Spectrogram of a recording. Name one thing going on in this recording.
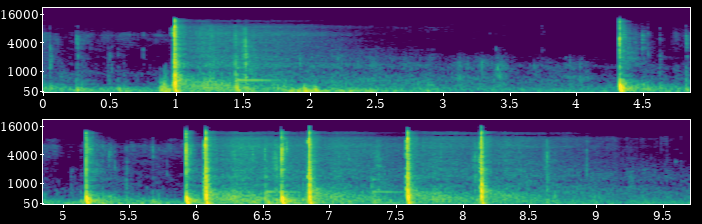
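Fireworks crackle and fizz after bursting.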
